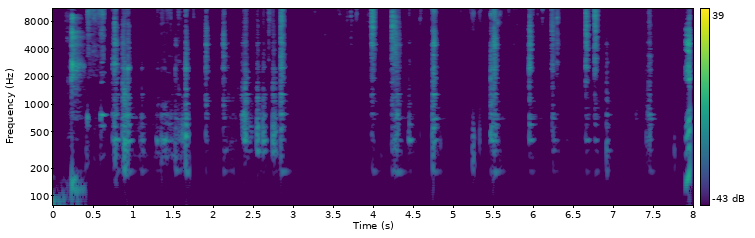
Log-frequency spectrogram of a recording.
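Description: Unglued PVC pipes and fittings being pulled apart and set down on a wooden tabletop: a scattered run of light plastic clicks and hollow knocks, with a brief pause about three seconds in.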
